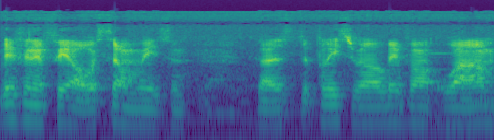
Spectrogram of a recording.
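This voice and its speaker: This man has a fairly low pitch and a monotone, flat intonation, with noticeable background noise behind him. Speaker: vlogger. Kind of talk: personal vlog monologue. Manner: halting.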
